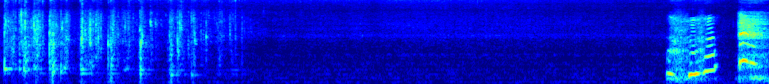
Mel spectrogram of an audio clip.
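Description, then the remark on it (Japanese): A dense, crackling fizz of many tiny bubbles constantly popping in a colorless, transparent, odorless newly discovered medicinal liquid, thinning after a couple of seconds into a soft steady hiss, then a voice briefly speaks at the end. “見た目の特徴は、常に細かい気泡が弾けているところね。”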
